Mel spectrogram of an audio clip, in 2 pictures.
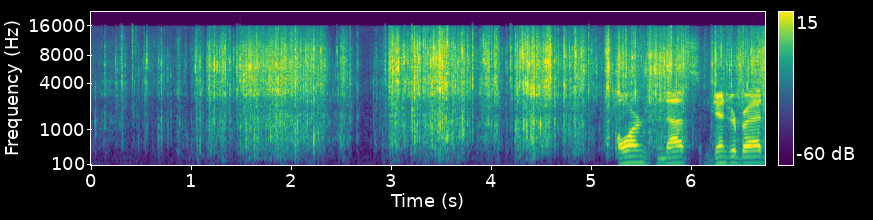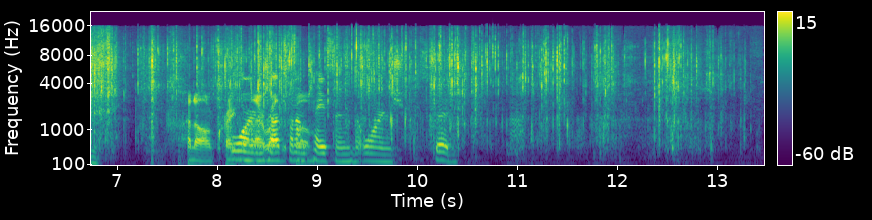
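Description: Plastic wrapping crinkles as it is unwrapped.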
